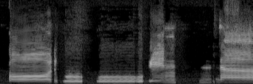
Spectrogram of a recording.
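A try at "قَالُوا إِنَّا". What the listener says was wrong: Jangan enna. Qalu enna. Tu enna. Inna. Jelaskan i dia.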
